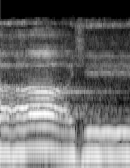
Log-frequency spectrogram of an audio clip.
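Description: A single voice chanting an Islamic shalawat, a sung blessing on the Prophet, in long held melismatic notes with a wavering, ornamented line. A little past halfway it dips briefly to a lower pitch, then settles on a new long note.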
